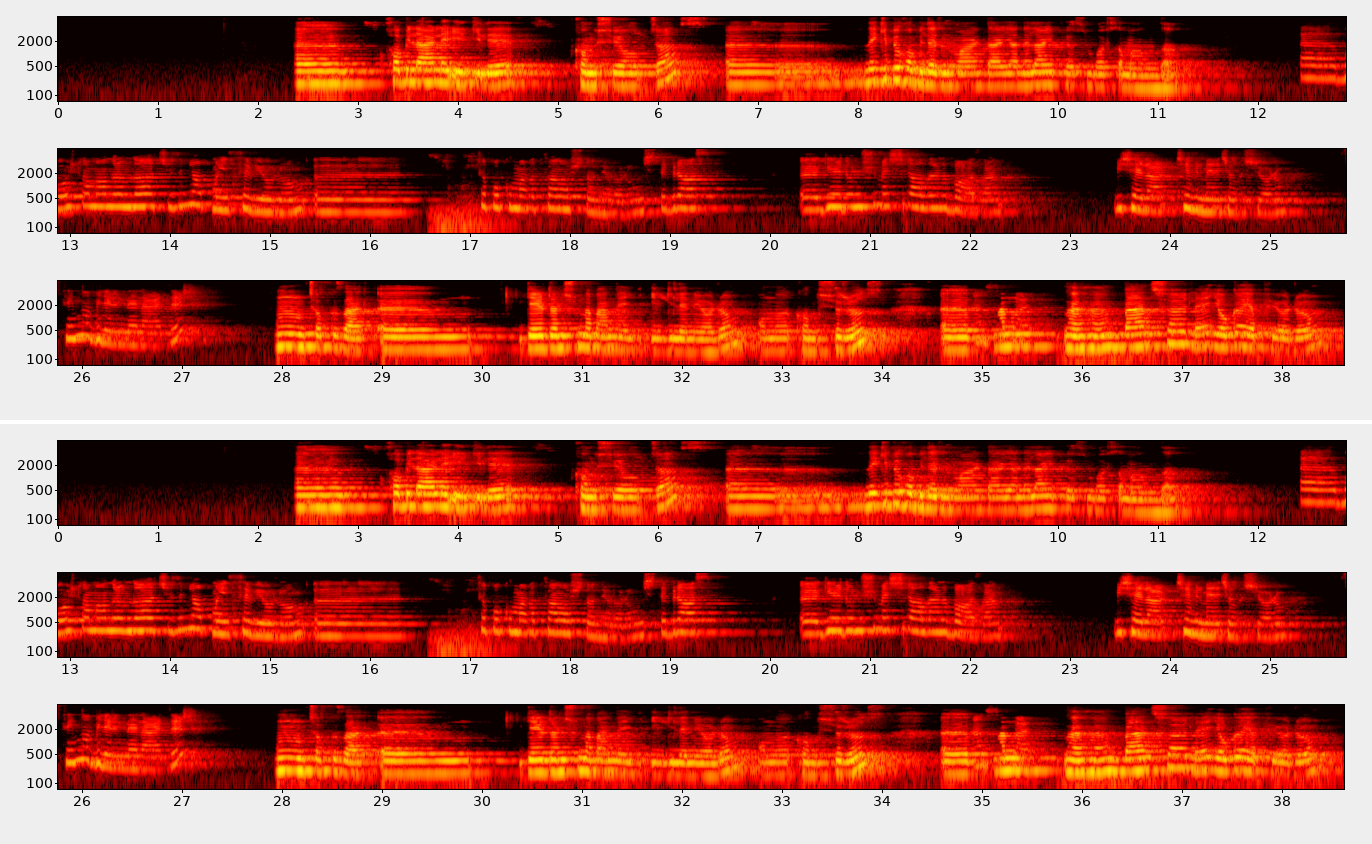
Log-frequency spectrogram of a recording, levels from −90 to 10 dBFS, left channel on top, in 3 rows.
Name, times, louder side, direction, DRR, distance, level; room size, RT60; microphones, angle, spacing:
voice 1, 2.4-2.9 3.3-4.6 5.2-11.2 16.6-17.1 27.9-29.9 30.4-35.4 35.8-38.4, left 1 dB, 40° left, 7 dB, 1.7 m, -29 dB
voice 2, 12.4-16.4 17.1-19.4 20.3-22.3 23.4-25.2 25.8-27.2 34.9-35.5, right 1 dB, 20° right, 5 dB, 1.5 m, -38 dB
24.0 x 16.0 x 9.4 m, 1.3 s
head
